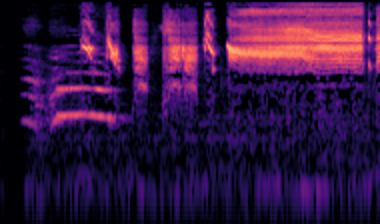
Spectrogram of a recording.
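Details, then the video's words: Golden-headed weaver song used as a lure to get birds singing: it opens with clear level whistles, then breaks into scratchy high chatter and ends in a long, dense, sizzling buzz. "Masteran burung Manyar kepala emas biar rajin bunyi"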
